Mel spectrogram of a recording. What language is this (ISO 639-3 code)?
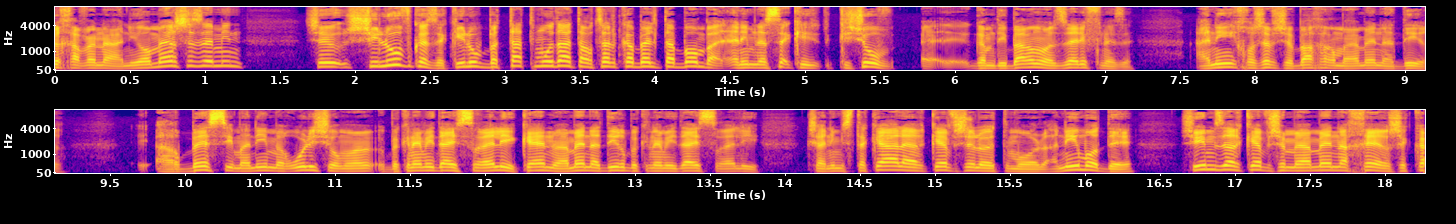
heb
